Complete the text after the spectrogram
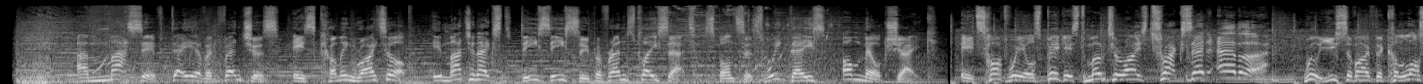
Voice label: kids commercials sponsorship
